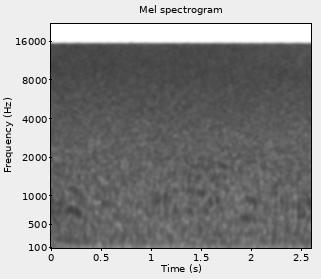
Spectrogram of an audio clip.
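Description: Tinago Falls waterfall in a forest at Culaba, Biliran, Leyte, gives a steady, dense roar of falling water that holds constant throughout without a break.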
